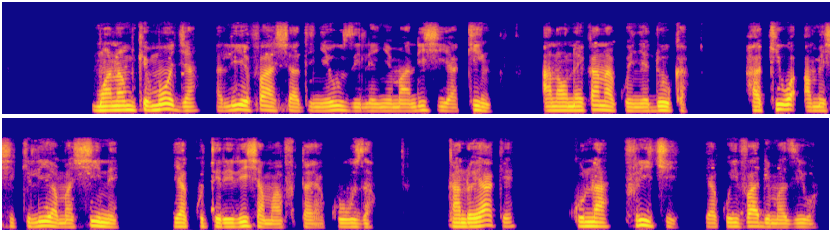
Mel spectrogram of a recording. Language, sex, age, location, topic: Swahili, male, 25-35, Nakuru, finance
